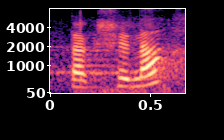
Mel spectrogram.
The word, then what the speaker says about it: तक्षशिला: लिखते हैं, ठीक है, but this is the correct pronunciation और the spelling of that तक्षशिला।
